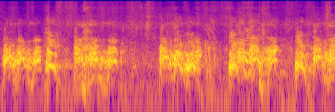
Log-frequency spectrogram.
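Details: Maltese dog, a former shelter dog, barking repeatedly at other dogs in a park, seemingly annoyed or afraid; bursts of high, yappy barks in clusters roughly every second, with people talking nearby.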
